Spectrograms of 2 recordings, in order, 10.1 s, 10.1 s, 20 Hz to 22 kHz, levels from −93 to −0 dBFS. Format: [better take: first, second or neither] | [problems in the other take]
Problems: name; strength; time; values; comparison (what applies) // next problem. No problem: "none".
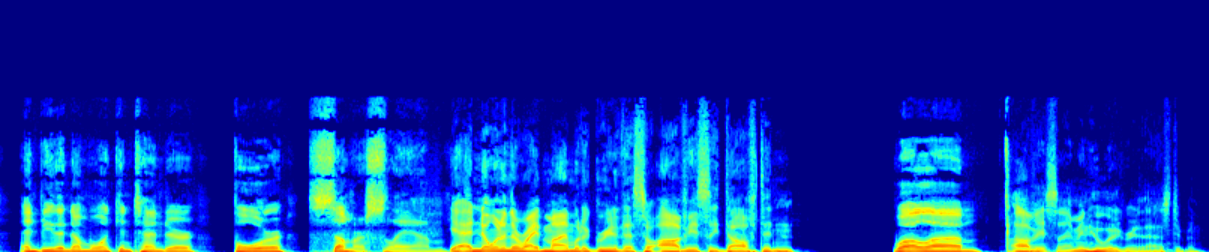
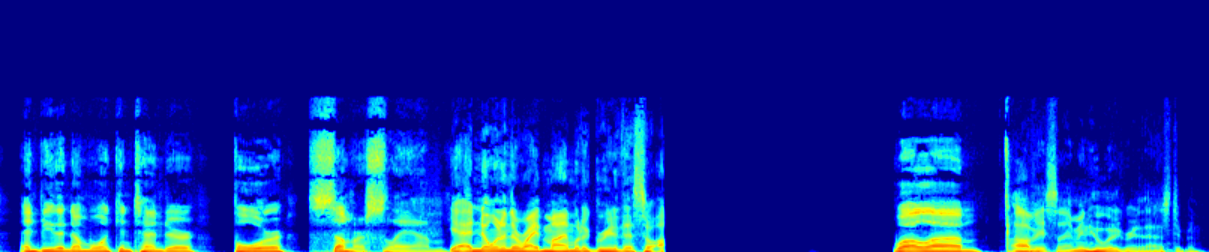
first | audio cutting out; at 5.5 s for 1 s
